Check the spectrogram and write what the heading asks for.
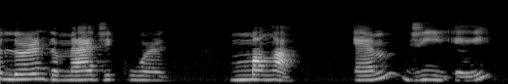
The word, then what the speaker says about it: mga: M-G-A. It's pronounced as mga. Not maga, but mga.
